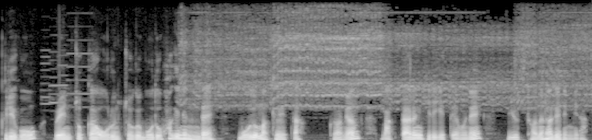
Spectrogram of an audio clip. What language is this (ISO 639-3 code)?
kor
